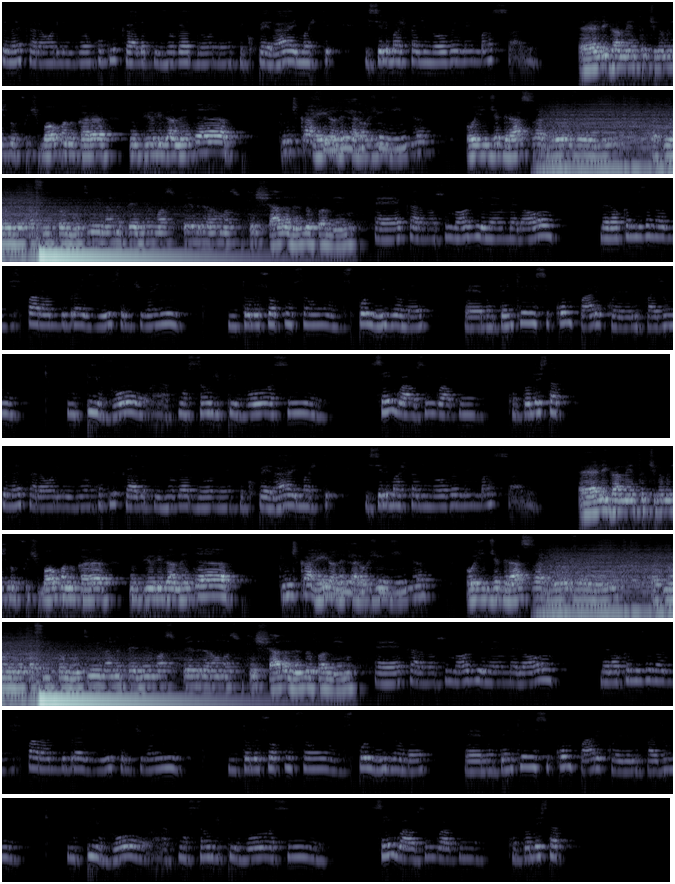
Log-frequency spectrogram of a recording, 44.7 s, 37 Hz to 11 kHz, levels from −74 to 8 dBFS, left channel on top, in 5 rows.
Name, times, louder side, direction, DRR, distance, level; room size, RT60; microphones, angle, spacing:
voice 1, 0.0-7.1 13.0-14.4 22.9-25.3 25.9-29.2 29.9-32.5 33.0-36.0 36.6-40.1 40.7-42.2 42.5-43.3, left 3 dB, 20° left, 0.4 m, -40 dB
voice 2, 7.7-12.1 12.6-14.6 15.1-17.2 17.6-22.6, equal, 30° right, 1.3 m, -31 dB
sound 1, 16.0-21.3, equal, 5° right, 0.9 m, -27 dB
2.6 x 2.4 x 3.1 m
head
